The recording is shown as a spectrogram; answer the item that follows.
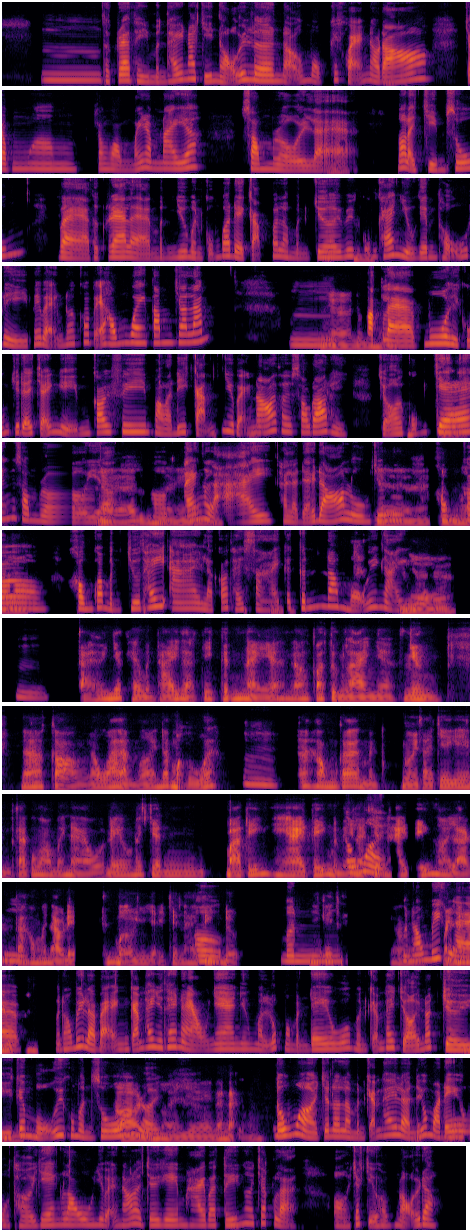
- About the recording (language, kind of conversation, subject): Vietnamese, unstructured, Công nghệ thực tế ảo có thể thay đổi cách chúng ta giải trí như thế nào?
- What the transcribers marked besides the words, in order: tapping; unintelligible speech; other background noise; "người" said as "ừn"; unintelligible speech; other noise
